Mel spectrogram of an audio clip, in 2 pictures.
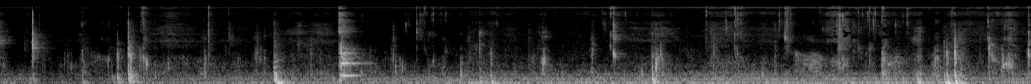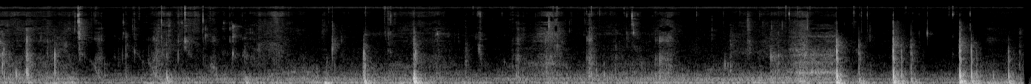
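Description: Close-miked chewing and wet mouth smacks of a person eating mutton curry with rice by hand, with irregular sharp clicks and smacks throughout.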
